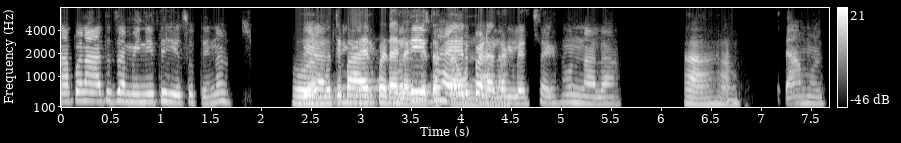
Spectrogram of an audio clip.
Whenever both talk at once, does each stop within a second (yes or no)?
no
